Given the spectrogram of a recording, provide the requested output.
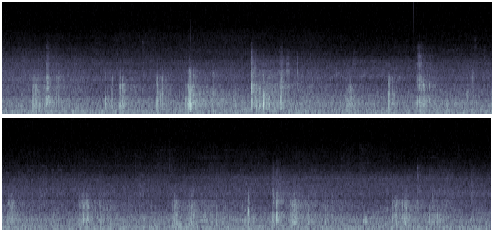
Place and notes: Lange Str., Hamm, Germany - last day of year
listening out to the bon fires at open and closed attic window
